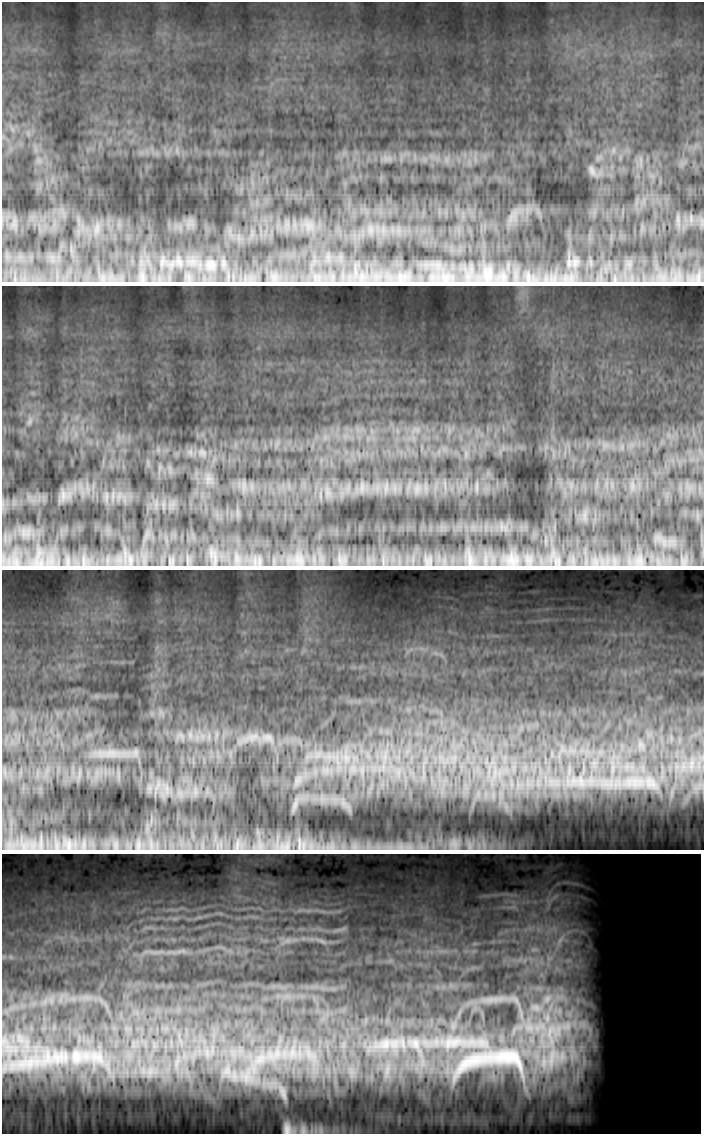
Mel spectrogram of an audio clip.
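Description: Male pop singer singing live into a handheld microphone over a band with a heavy bass line. About three-quarters of the way through the band drops out and a crowd screams and whoops, with one low thump near the end.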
